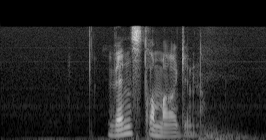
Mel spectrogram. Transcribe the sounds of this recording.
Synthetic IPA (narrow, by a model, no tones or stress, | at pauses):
ʋɛnst̪ʁəmɑʁɡə̰n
